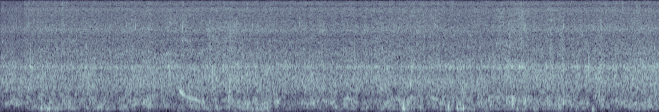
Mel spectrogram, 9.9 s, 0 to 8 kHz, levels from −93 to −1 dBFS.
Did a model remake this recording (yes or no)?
no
